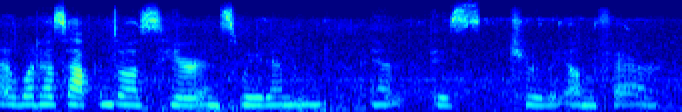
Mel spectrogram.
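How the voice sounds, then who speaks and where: This woman talks at a fairly slow pace. There is noticeable background noise. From Canada. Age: 30s. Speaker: mother appealing for support. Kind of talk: personal testimony.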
